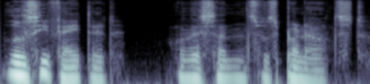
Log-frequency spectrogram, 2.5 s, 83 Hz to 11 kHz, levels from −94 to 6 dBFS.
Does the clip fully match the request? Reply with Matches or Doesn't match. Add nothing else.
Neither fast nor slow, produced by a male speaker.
Matches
